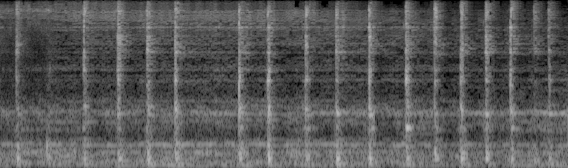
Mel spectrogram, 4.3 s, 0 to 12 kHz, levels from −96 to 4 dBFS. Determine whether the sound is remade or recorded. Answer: remade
